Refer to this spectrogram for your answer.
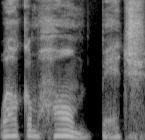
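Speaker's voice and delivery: soft, hushed, sinister demon voice. Retelling what a woman heard after the door slammed, demonic voice. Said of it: "she heard in like a demonic voice".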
